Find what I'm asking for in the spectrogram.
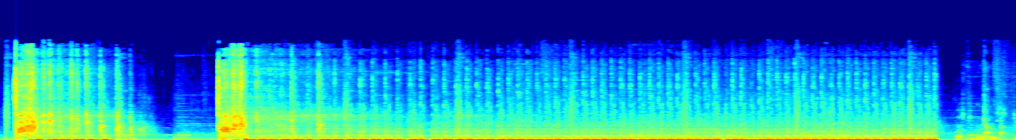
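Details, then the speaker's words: Trike's engine run for the first time, with no coolant in yet, just to check it runs. It fires quickly and settles into a strong, steady low beat with no knocks or misses, sounding healthy. "we haven't got any coolant in at the minute because we just want to see if it's gonna run that sound good don't know it sounds pretty healthy didn't take long for it to get going"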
